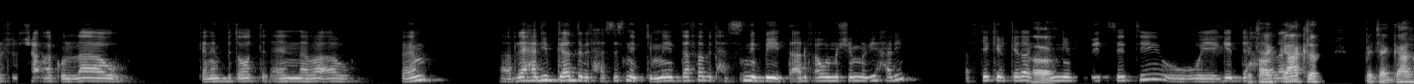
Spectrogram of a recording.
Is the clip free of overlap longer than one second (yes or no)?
yes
